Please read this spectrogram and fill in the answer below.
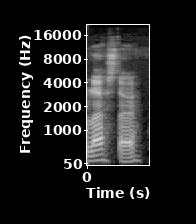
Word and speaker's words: Leicester: I wouldn't really call Leicester or Leester um a rich place. Would you V? Would you call it? Not your Lester. You can hear my set when I say that.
